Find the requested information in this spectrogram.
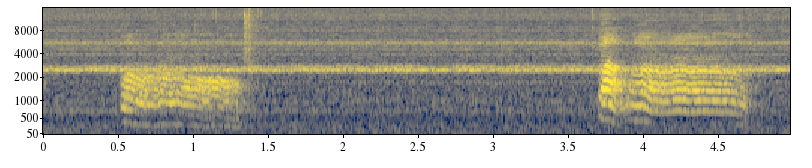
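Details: Two young pet cats, one black and one white, at night: two drawn-out meows, the first wavering and falling, the second starting with a sharp onset, over a steady high electrical whine.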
